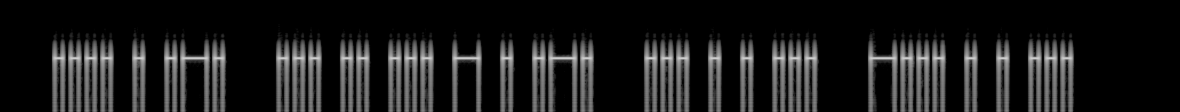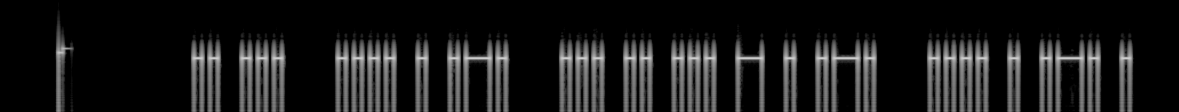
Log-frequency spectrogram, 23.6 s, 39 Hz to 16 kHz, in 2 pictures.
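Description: Morse code sent at about 15 words per minute: a steady mid-pitched tone keyed into quick dits and longer dahs, grouped into characters, with a brief pause and a single click midway.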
